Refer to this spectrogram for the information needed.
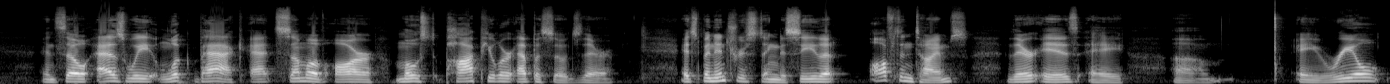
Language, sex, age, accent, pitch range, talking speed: English, male, 40-59, American, 105-130 Hz, 115 wpm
